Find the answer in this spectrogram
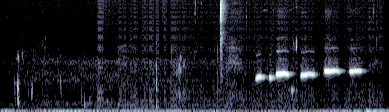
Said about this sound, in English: I don't know if whistling was the best idea to start into this new microphone, but we're on.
